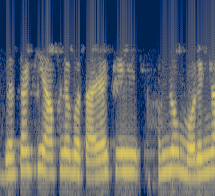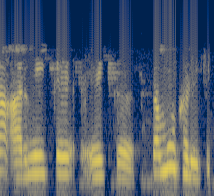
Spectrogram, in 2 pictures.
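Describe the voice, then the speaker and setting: A woman's voice: sits high, no room sound. A woman answering radio interview questions about her farming work, earnest and explanatory with some hesitations. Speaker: interviewee, moringa farming entrepreneur. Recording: dry tinny phone line.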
